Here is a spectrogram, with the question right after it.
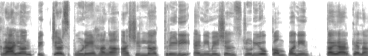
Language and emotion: Goan Konkani, neutral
